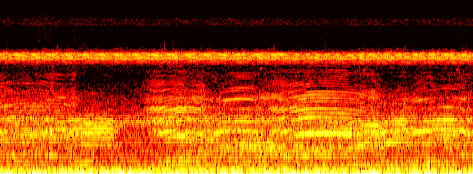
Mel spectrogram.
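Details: Grazing cattle on an outdoor open range pasture, mooing back and forth; many faint overlapping moos with curved, wavering tones fill the whole stretch, distant-sounding, under a continuous low hum.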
